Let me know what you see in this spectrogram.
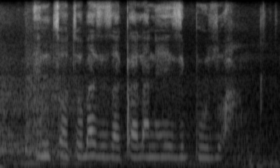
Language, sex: Xhosa, female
